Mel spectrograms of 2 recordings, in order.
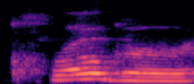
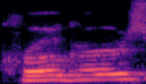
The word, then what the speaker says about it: Kroger: that I know that the store Kroger is not Krogers because everyone always said Kroger's is one day we were going there and it was night time and the K was burned out so it just said Roger thank you all right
